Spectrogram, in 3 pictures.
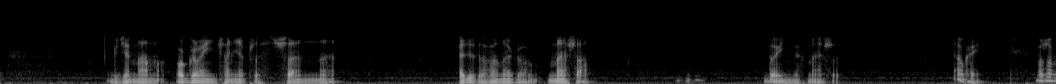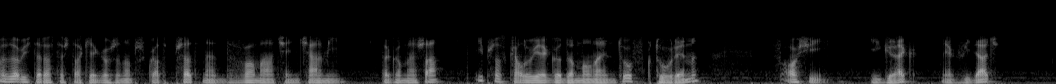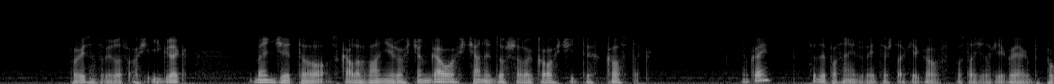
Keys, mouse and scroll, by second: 3.6 ctrl+click, 4.7 middle click, 5.8 middle click, 10.7 middle click, 11.6 middle click, 12.4 ctrl+r, 13.8 click, 14.4 middle click, 15.8 middle click, 16.9 middle click, 20.1 middle click, 25.8 middle click, 31.1 middle click.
